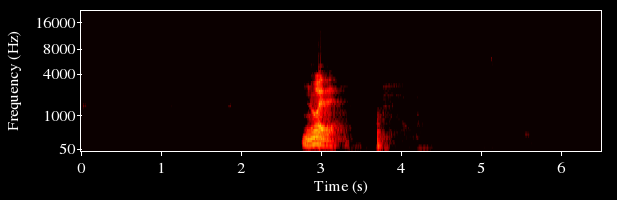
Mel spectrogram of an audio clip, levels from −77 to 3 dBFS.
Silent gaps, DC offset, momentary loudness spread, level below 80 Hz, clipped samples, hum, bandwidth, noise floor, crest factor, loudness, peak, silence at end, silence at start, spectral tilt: none; under 0.1%; 24 LU; -78 dBFS; under 0.1%; none; 9 kHz; under -90 dBFS; 28 dB; -32 LUFS; -14 dBFS; 2.75 s; 2.75 s; -6.5 dB/octave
